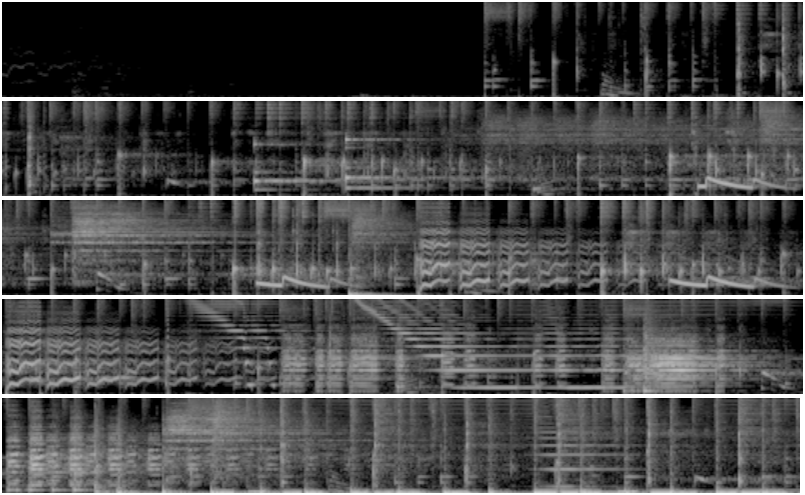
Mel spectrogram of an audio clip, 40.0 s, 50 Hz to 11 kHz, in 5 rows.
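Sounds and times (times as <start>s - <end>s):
live electronic music: 6.1s - 40.0s.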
